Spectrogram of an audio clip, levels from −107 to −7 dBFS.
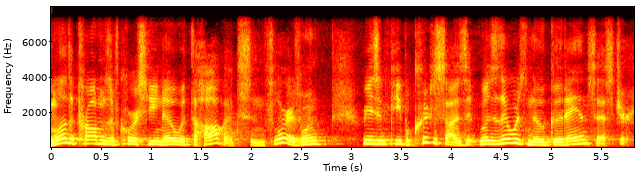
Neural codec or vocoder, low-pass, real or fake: autoencoder, 48 kHz, 32 numbers a frame, DAC-VAE, trained on Japanese speech; 7.2 kHz; fake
